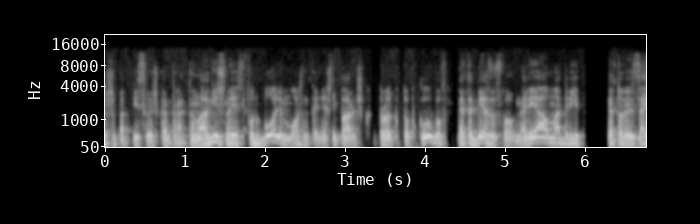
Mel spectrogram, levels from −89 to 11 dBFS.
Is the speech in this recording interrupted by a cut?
yes; 2 cuts; at 1.7 s, 2.8 s

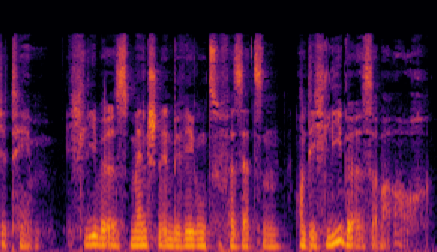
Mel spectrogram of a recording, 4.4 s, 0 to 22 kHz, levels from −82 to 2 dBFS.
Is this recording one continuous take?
no; 1 cut; at 2.9 s

